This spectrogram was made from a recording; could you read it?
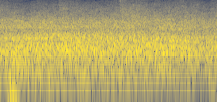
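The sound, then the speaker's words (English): Applause from members of Congress, mostly women raising their hands and clapping during a speech by President Trump: a dense, steady wash of many hands clapping at once, loud and even throughout with no pauses and no clear individual claps standing out. “Mostly women in Congress raising their hands, clapping.”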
